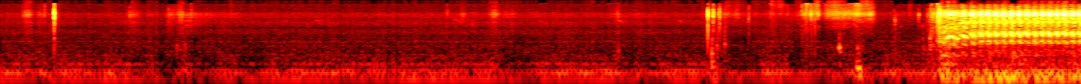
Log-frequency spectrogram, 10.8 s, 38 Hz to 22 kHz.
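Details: 6.0 engine, no-start: quiet, then the starter cranks with a steady even whirr but the engine never catches or clatters.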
